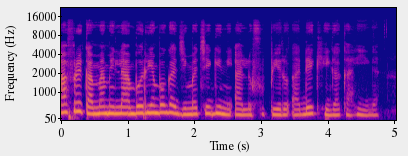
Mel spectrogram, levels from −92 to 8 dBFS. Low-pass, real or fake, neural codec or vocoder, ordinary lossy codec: 14.4 kHz; fake; vocoder, 44.1 kHz, 128 mel bands every 256 samples, BigVGAN v2; none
